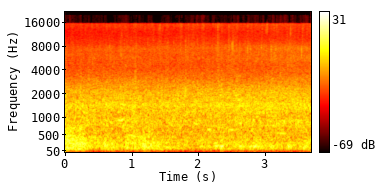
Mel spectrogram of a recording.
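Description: Heavy rain pours steadily in Bandung during a downpour, a dense, constant roar of water hitting surfaces that holds at the same loudness throughout with no pauses.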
